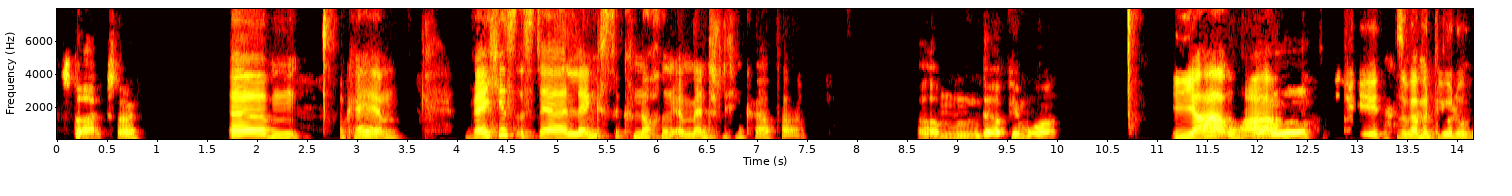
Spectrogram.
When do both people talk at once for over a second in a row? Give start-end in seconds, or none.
none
